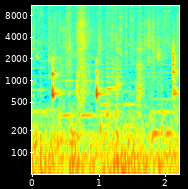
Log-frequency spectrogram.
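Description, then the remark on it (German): Salt crackles and hisses as it heats in a hot paella pan, steady, with a few sharp scraping clicks from stirring. No one speaks. “Aber erstmal weiter, sonst brennt mir gleich noch das Salz an.”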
